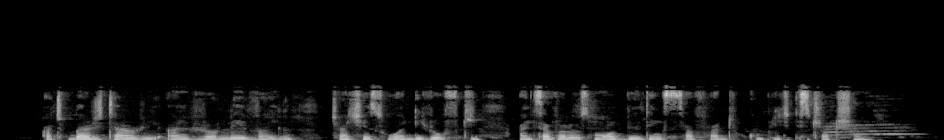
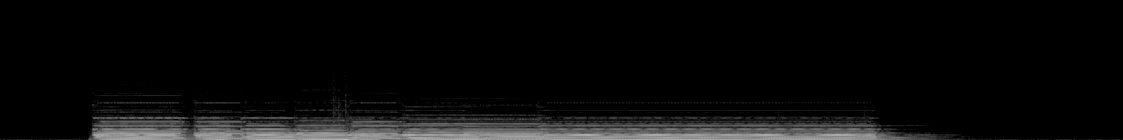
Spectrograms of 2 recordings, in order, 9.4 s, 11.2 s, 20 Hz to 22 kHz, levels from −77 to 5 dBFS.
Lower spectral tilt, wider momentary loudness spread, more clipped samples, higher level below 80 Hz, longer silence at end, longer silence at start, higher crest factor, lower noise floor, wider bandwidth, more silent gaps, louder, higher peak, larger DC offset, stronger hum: second, -4 dB/octave vs -9 dB/octave; first, 12 LU vs 4 LU; neither; second, -60 dBFS vs -32 dBFS; second, 0.35 s vs 2.15 s; second, 0.45 s vs 0.9 s; about the same, 18 dB vs 14 dB; second, -41 dBFS vs -69 dBFS; first, 9 kHz vs 6.2 kHz; neither; first, -20 LUFS vs -24 LUFS; first, -2 dBFS vs -12 dBFS; neither; neither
